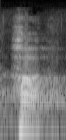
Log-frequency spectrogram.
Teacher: ह, कहीं टच नहीं हो रही हवा, ह कंठ से निकल रही है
